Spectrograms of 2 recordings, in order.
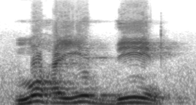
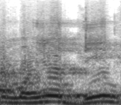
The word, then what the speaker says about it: محی الدین: محی الدین یہ ہے صحیح تلفظ، مگر ہم یہاں پر محی الدین کہہ دیں، اصل میں ہے محیی کا معنی زندہ کرنے والا.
